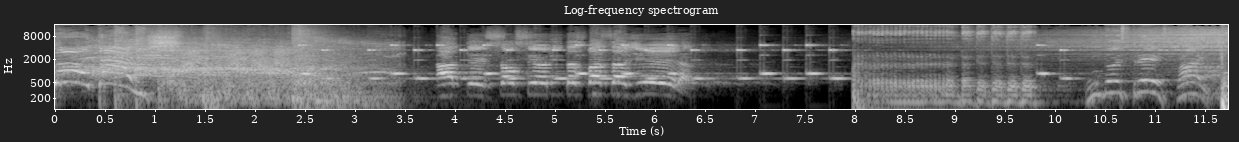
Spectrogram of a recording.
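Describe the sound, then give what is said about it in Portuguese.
Shouting from a crowd at a DJ-led dance party: a loud, dense roar of voices for about three seconds. Bright electronic beeping tones follow, then busy music. “Agora eu quero ouvir o grito.”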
